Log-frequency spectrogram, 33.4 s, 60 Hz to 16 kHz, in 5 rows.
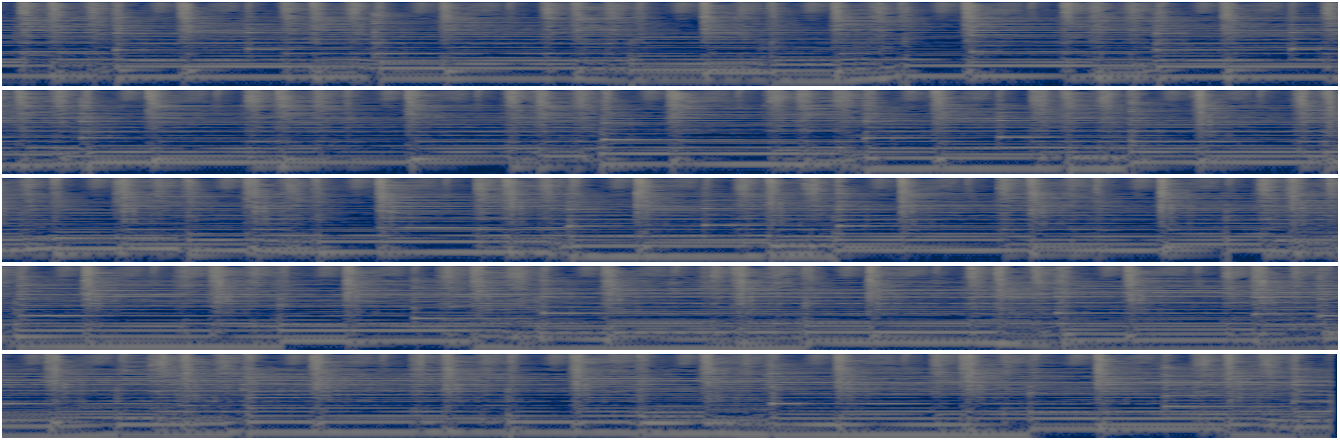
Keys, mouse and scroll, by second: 26.0-26.5 typing, 28.0-28.9 typing.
